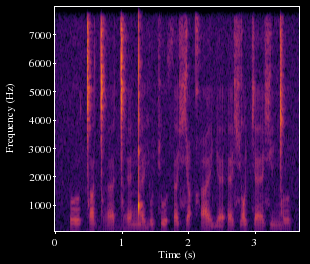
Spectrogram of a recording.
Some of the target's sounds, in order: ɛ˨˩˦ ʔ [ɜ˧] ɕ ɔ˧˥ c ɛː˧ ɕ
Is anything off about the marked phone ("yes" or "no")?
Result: yes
